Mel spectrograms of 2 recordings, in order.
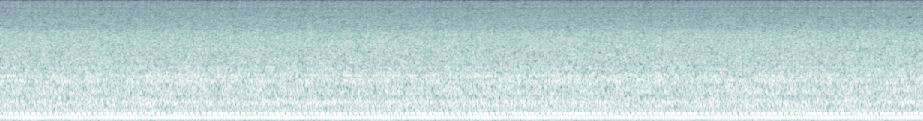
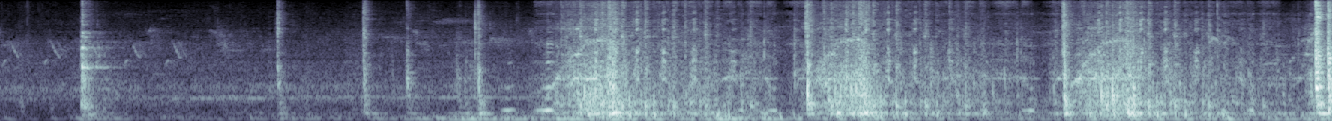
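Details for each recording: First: Push mower from a neighbor who said it wouldn't start; run to warm up after long disuse. Loud, even small-engine drone at one steady pitch with no misses or surging; runs pretty good; normal running. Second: Free non-running push mower after priming and carb cleaner shot: several sharp rope-pull cranking bursts, never catches; no-start.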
